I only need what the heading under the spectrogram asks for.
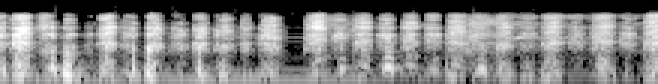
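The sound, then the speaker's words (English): A dog, Bacon, pants rapidly and steadily, quick breathy huffs repeating in a fast rhythm with a brief pause partway through, and no talking. “Come on, Bacon. You can ride Bacon. And, other dog thing.”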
